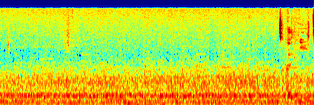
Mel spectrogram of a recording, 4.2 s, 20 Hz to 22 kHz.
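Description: Steady road and tyre noise inside the cabin of a Tesla Model 3 rear-wheel-drive electric car cruising on a highway, with a steady low hum underneath and no engine sound.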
